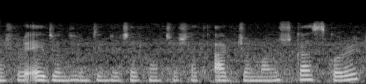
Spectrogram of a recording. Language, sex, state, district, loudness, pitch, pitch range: Bengali, female, Tripura, West Tripura, -18 LUFS, 190 Hz, 185-195 Hz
